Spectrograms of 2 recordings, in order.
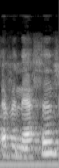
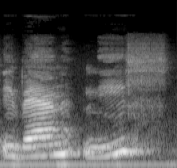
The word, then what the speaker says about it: Evanesce: up with a song which is not pronounced evanescence which is what i thought it was it's evan nice it's not spelled of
